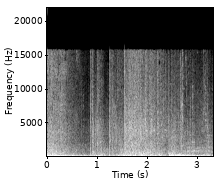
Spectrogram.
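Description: Dense explosions and gunfire from the video game Halo 4 roar continuously as a loud, unbroken battle barrage with heavy low rumbles and sharp blasts.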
